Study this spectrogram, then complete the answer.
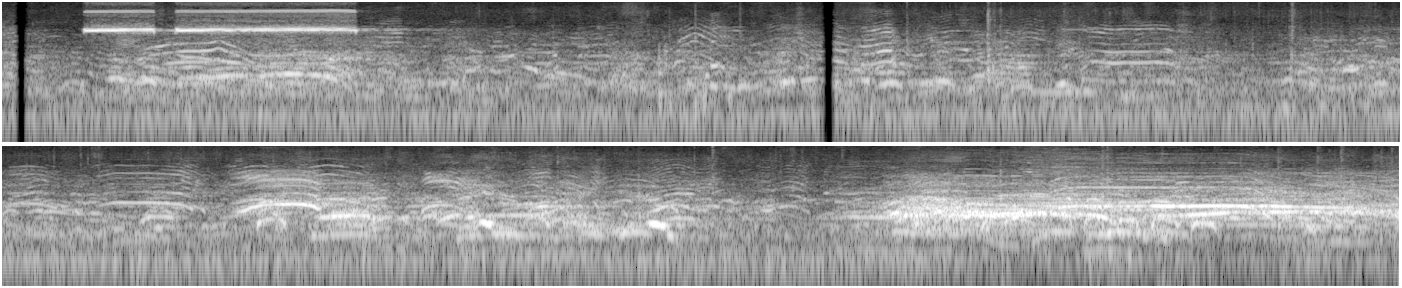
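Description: A crowd of spectators talks and shouts outdoors.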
